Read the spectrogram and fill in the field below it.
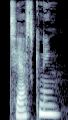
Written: tærskning

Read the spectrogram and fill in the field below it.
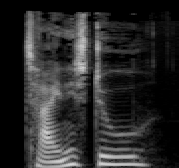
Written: tegnestue

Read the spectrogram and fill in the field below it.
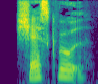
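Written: sjaskvåd

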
